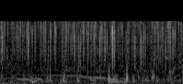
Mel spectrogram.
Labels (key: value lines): label: biophony, cascading saw
recorder: SoundTrap 600 or HydroMoth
